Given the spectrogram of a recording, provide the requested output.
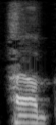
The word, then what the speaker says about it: herb: He was telling me really intensely that the English do not pronounce the H in herbalist, herb, all that stuff.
